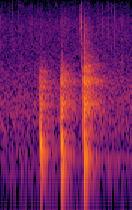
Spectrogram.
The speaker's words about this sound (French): Bleuet sursaute. Quelqu'un a frappé à la porte.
